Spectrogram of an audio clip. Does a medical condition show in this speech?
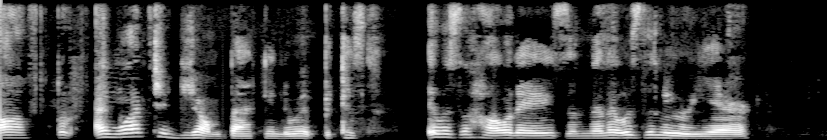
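Yes: cerebral palsy; wheelchair user.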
